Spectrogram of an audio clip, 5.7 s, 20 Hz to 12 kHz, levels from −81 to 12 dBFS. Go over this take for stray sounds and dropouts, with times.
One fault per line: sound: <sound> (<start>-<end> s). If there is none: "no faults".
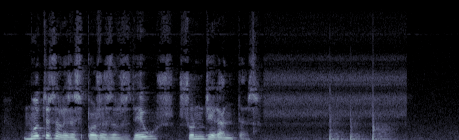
sound: thud (4.1-5.0 s)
